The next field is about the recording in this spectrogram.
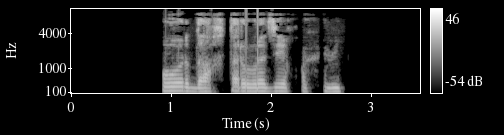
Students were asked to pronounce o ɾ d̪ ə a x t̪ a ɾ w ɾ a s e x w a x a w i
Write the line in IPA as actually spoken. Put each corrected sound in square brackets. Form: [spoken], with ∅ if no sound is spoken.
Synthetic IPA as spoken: o ɾ d̪ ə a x t̪ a ɾ w ɾ a [z] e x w a x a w i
